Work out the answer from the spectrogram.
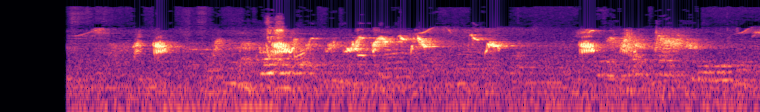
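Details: Red-whiskered bulbul giving short, bright warbled phrases and chirpy notes in scattered bursts, some slurred upward, separated by brief pauses over a low background hum.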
